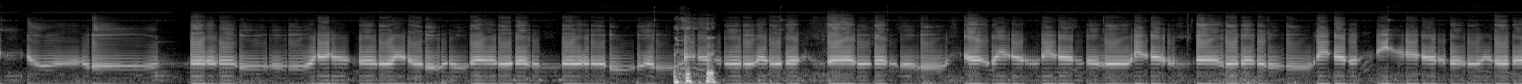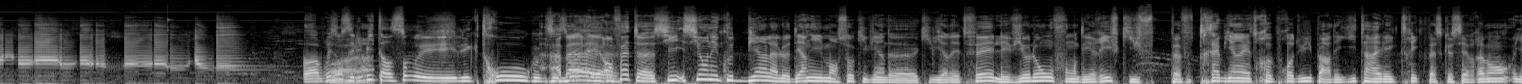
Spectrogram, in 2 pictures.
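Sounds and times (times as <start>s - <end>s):
jaw harp buzzing twang: 0.0s - 17.9s
laughter: 4.9s - 5.9s, 6.6s - 8.4s, 18.5s - 19.1s, 20.6s - 21.5s
speech: 6.9s - 7.5s, 18.4s - 30.4s.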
